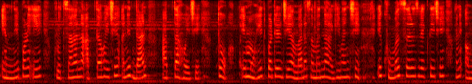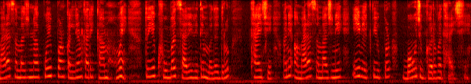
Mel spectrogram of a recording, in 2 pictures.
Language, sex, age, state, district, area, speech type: Gujarati, female, 18-30, Gujarat, Mehsana, rural, spontaneous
